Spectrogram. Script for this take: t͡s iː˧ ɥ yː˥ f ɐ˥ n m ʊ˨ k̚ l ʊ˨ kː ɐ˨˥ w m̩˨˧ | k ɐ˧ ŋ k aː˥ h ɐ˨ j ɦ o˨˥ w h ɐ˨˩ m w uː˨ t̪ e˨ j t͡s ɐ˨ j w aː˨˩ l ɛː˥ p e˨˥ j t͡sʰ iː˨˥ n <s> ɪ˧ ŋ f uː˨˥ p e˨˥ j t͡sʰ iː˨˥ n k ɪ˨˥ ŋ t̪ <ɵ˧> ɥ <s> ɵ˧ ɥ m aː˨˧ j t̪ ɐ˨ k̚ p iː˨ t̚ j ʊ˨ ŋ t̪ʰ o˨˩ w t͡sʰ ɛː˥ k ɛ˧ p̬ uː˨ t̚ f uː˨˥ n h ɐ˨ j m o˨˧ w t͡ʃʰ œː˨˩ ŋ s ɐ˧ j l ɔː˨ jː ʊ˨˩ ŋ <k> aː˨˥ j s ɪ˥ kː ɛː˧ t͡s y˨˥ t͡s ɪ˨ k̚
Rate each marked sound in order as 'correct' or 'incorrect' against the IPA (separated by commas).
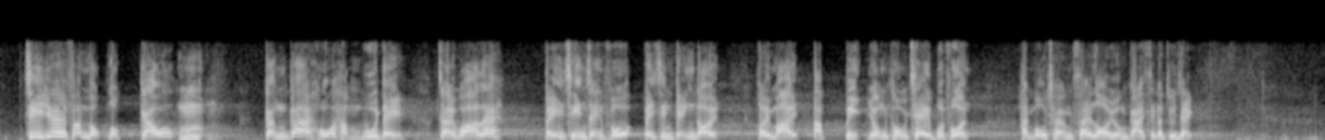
incorrect, incorrect, incorrect, correct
